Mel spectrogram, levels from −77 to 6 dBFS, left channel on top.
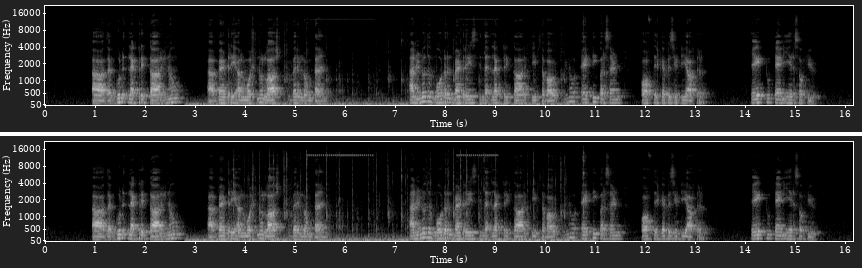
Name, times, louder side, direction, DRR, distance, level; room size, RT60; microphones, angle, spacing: voice 1, 0.9-2.7 3.2-5.7 7.3-11.5 11.9-13.2 14.1-15.4, equal, 20° left, 2 dB, 1.3 m, -27 dB
sound 1, 2.8-11.0, right 4 dB, 55° right, 0.4 m, -38 dB
8.8 x 3.2 x 3.6 m, 0.42 s
head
